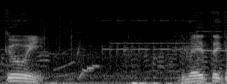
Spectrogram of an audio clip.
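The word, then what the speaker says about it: GUI: create whatever gooey I want and yes it's pronounced gooey you may think it's like some goop or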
